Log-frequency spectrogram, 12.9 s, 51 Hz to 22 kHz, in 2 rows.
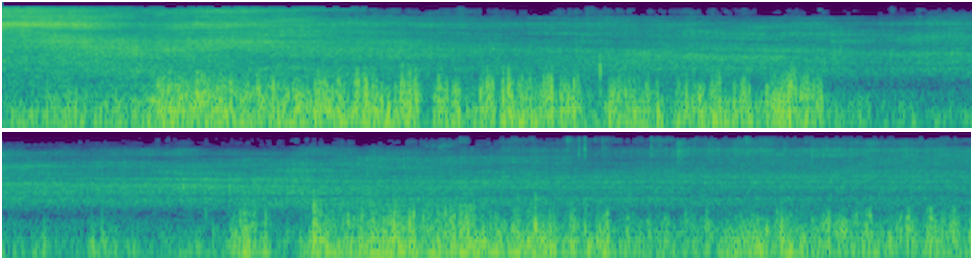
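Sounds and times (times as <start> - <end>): wind buffeting microphone: 0.0 - 12.9.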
